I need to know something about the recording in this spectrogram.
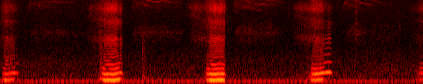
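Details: A male cat asleep and snoring in steady rhythm: four loud, grating breaths with ringing overtones, spaced roughly two seconds apart, the last rising slightly in pitch, with a low background hum throughout.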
